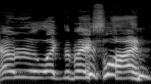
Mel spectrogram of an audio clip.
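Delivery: very high, loud, chatty everyday voice. Retelling what Penny said about a demo: imitating Penny. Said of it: "That's what she sounds like when she's off air".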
